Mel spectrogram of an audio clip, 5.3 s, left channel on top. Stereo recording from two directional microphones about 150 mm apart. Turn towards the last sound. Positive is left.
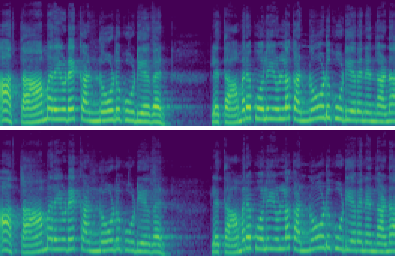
turn(degrees=10)  # may be behind; listen again after turning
